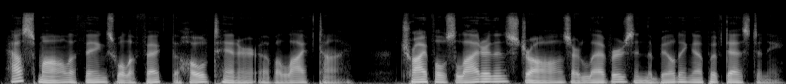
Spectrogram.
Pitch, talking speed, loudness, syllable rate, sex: 95 Hz, 190 wpm, -21 LUFS, 4.9 syllables/s, male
